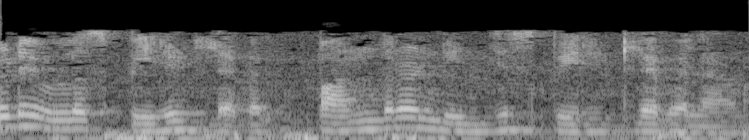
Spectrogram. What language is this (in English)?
Malayalam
